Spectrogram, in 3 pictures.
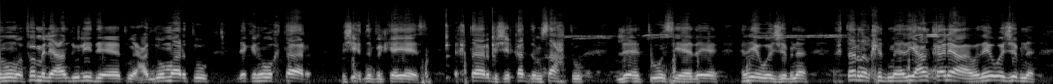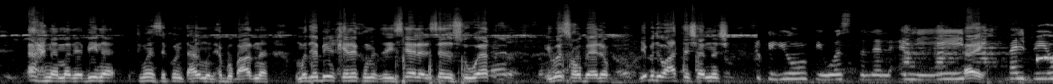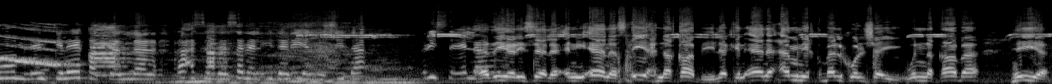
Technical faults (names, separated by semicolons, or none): noise suppressor applied to music or sounds; sound cut by the noise suppressor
